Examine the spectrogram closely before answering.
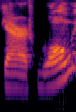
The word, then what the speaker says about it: Garrett Wang: Harry Kim's actor Garrett it is in fact pronounced Garrett Wong even though it's written Garrett Wang ah okay well there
